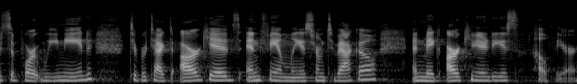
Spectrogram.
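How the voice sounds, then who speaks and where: A woman's bright, sharp, medium-pitched voice at a moderate pace with fairly even intonation. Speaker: tobacco prevention coalition coordinator. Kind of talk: public presentation. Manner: loud.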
